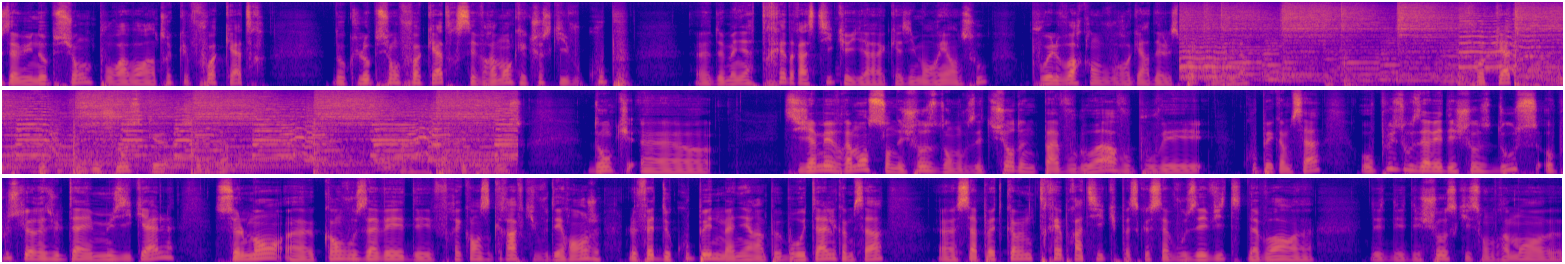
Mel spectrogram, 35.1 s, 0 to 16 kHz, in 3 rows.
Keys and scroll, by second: 8.8 space, 15.5 space.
